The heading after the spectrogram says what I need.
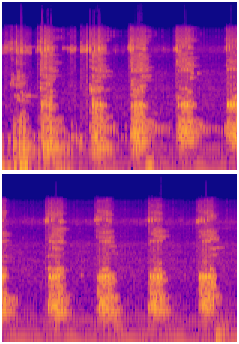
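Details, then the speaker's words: Honda Supra Fit New motorcycle on throttle blips: repeated sharp popping and knocking bursts at the exhaust, like a leaking exhaust gasket. "Nah itu waktu Dias ngejut kedengaran ngelotok ngok krokrok seperti perpang bocor"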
